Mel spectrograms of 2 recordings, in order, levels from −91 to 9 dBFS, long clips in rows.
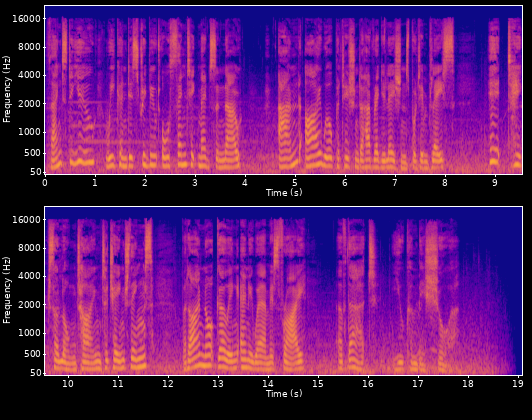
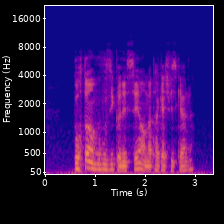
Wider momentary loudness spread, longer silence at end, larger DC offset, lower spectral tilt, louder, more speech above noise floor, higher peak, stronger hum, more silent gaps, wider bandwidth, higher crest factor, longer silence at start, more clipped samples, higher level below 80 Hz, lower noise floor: first, 17 LU vs 9 LU; first, 0.5 s vs 0.2 s; neither; second, -3.5 dB/octave vs -6.5 dB/octave; first, -18 LUFS vs -28 LUFS; about the same, 26 dB vs 27 dB; first, -2 dBFS vs -10 dBFS; neither; neither; first, 16.5 kHz vs 7.6 kHz; about the same, 16 dB vs 18 dB; second, 0 s vs 0.45 s; neither; first, -42 dBFS vs -54 dBFS; second, -44 dBFS vs -55 dBFS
